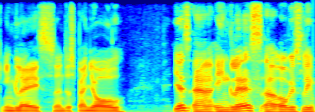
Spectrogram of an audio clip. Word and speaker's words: inglés: And also, as you can see, the accent is over the E, so you would say inglés as opposed to inglés. In English, we would say English. The accent would be in the first syllable. In Spanish, it would be the opposite. It would be in the second syllable, inglés.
